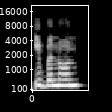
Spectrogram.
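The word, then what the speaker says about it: ابن: Ibnun ini Hamzah wasal dibaca kasrah.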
